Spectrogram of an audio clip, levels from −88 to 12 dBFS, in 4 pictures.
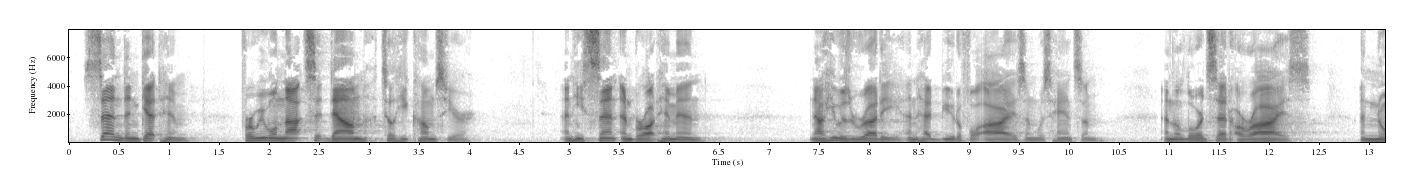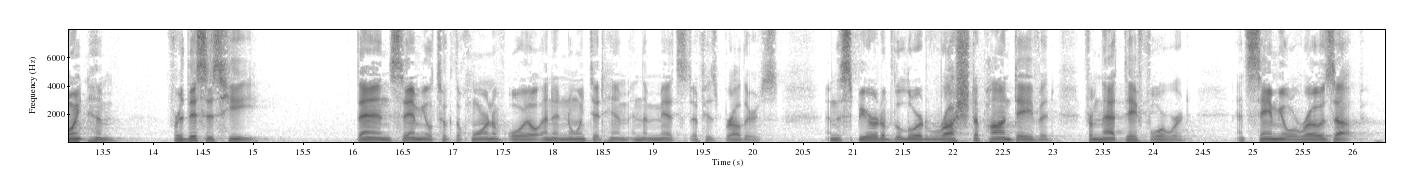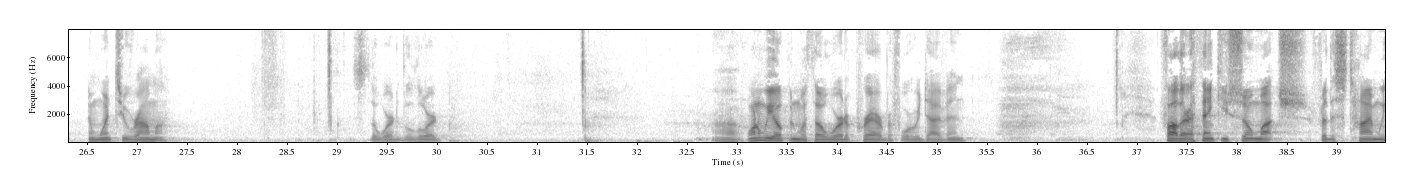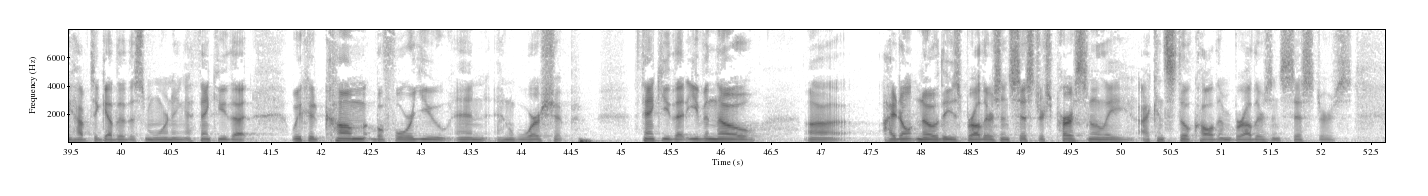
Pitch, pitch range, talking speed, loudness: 115 Hz, 105-125 Hz, 170 wpm, -29 LUFS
